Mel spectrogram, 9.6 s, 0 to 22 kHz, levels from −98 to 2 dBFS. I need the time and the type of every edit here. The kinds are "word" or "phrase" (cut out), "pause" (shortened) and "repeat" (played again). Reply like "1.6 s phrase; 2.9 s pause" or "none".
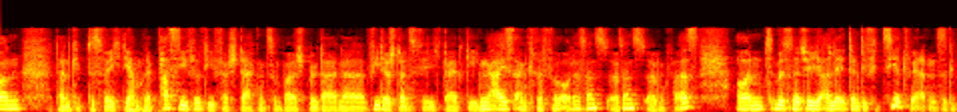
1.4 s word; 2.0 s word; 6.2 s repeat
